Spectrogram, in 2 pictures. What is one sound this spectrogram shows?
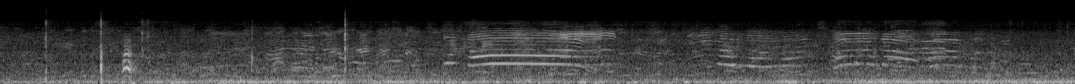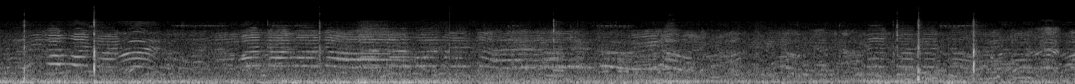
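A softball smacks into a catcher's mitt.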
